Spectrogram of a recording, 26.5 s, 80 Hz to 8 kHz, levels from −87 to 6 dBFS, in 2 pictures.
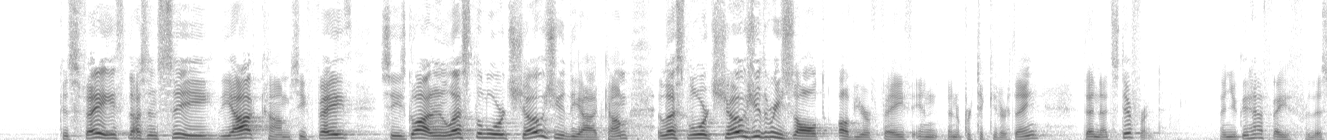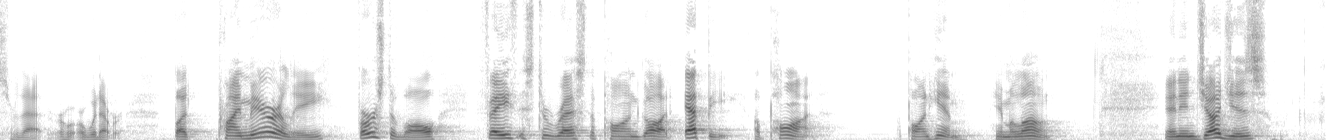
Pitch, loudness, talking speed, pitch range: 165 Hz, -31 LUFS, 155 wpm, 135-200 Hz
